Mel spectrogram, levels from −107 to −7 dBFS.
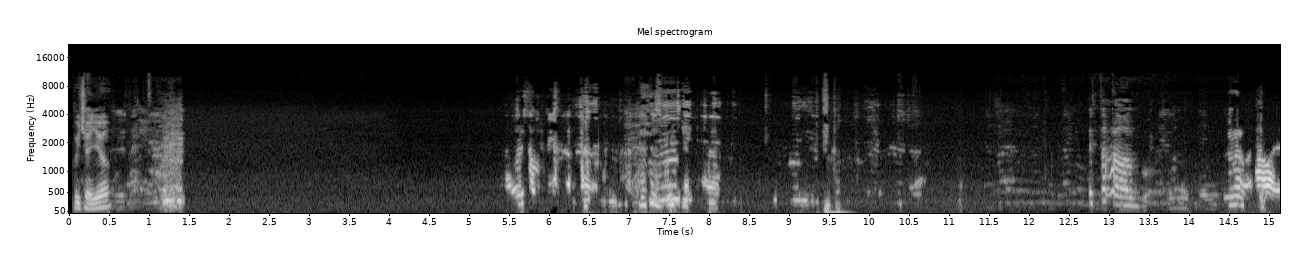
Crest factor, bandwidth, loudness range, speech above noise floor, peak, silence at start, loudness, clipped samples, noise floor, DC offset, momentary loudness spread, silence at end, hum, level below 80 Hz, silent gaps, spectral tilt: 24 dB; 10 kHz; 14 LU; 46 dB; -10 dBFS; 0.05 s; -32 LUFS; under 0.1%; -75 dBFS; under 0.1%; 22 LU; 0 s; none; -62 dBFS; none; -6 dB/octave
